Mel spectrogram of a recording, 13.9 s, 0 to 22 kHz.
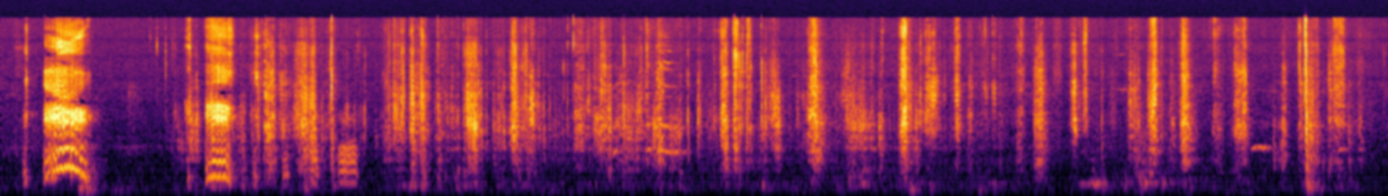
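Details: Playing together, 19-day-old male Shiba Inu puppies give two sharp, high yelps early on, followed by a long stretch of quick panting, snuffling and scuffling sounds.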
